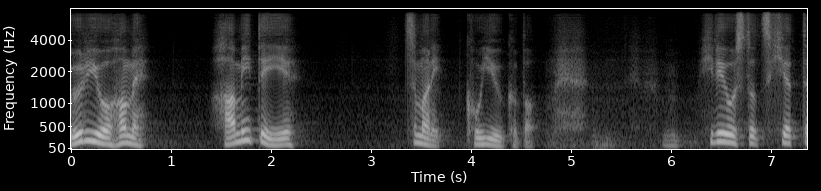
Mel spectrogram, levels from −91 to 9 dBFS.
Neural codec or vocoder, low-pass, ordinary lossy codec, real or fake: codec, 16 kHz, 0.2 kbps, FocalCodec; 7.2 kHz; none; fake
